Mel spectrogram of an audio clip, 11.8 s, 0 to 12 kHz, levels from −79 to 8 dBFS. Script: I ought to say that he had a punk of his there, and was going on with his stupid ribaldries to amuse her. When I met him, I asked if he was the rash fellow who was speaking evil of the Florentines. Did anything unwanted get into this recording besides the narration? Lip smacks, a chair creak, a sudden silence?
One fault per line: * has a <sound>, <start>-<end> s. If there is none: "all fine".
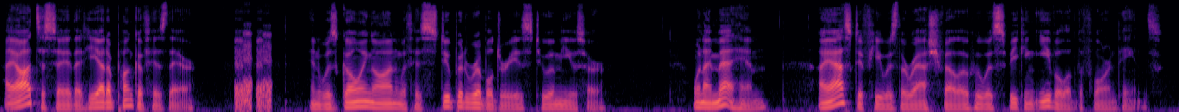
* has a laugh, 2.3-2.7 s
